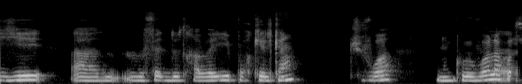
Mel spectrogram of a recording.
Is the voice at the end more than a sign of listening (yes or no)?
no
